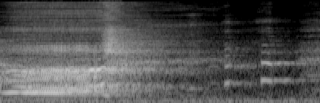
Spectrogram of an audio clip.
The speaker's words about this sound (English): I have the hiccups and I hate them.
